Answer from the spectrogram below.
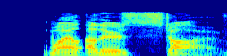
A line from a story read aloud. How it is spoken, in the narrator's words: roared Fran suddenly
